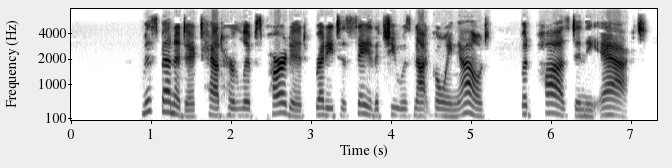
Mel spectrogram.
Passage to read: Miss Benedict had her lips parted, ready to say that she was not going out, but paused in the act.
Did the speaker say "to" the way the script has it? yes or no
yes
